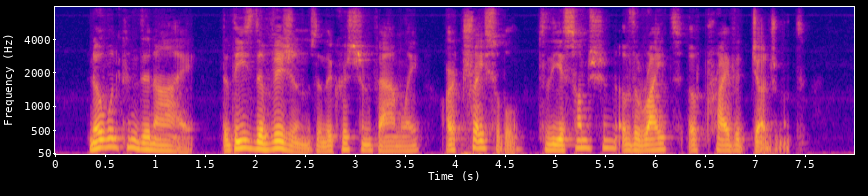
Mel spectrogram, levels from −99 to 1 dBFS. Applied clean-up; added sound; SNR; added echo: none; none; none; none.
